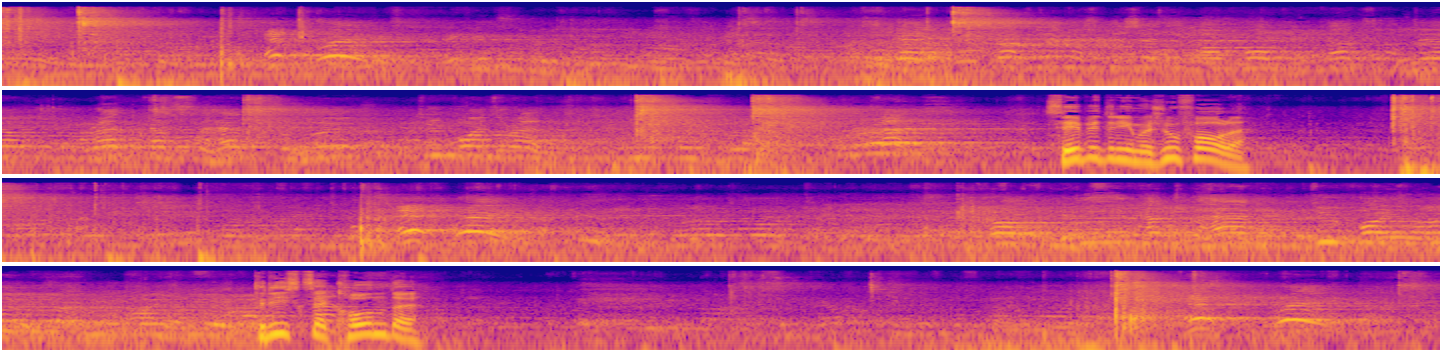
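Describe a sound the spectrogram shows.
A young man calls out loudly in a large echoing hall.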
